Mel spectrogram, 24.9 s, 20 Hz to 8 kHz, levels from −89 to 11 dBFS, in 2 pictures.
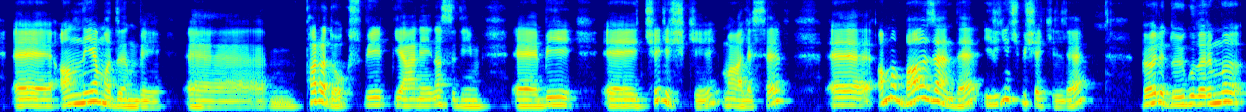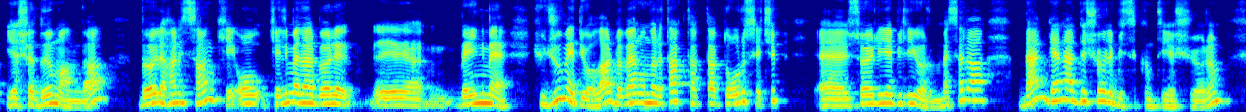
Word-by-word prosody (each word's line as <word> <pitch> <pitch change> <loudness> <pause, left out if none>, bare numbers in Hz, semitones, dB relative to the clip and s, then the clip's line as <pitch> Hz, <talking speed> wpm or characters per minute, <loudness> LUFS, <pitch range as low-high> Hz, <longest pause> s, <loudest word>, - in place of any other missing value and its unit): eee, 130 -1 +4
anlayamadığım 160 - +2
bir, 110 -1 -4 0.3
emm, 110 - -5
paradoks. - - +1
Bir, 150 +1 -2
yani, 130 -1 +1
nasıl 155 -4 -2
diyeyim? 125 0 -4 0.3
Eee, 125 0 +4
bir, 150 -2 0 0.2
eee, 130 -1 +1
çelişki 175 - -3
maalesef. 125 - -1 0.5
Eee, 150 -1 +2
ama 250 -5 +1
bazen 225 - +5
de 130 - +1
ilginç 250 +12 -2
bir 180 - -4
şekilde 135 - -3 0.6
böyle 195 +4 +3
duygularımı 170 +7 +1
yaşadığım 150 +5 0
anda, 120 - -1 0.3
böyle, 175 +5 +4
hani, 190 +2 +1
sanki 240 +6 -2
o 180 0 -1
kelimeler 190 +1 +2
böyle, 175 -2 +3 0.2
eee, 145 -1 +1
beynime 175 -4 +2 0.3
hücum 215 - +1
ediyorlar 185 - +2
ve 165 0 -1
ben, 195 +2 +4
onları 190 -3 +1
tak 220 +1 0
tak 170 -1 -7
tak 170 0 -1
doğru 175 +5 -1
seçip, 230 +2 -4 0.3
eee, 135 +1 +2
söyleyebiliyorum. 175 -5 0
Mesela, 240 - -1 0.3
ben, 275 -2 +2
genelde 235 0 +3
şöyle 220 -3 0
bir 135 - -5
sıkıntı 130 0 -7
yaşıyorum; 120 - -4
155 Hz, 125 wpm, -22 LUFS, 130-195 Hz, 0.6 s, bazen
